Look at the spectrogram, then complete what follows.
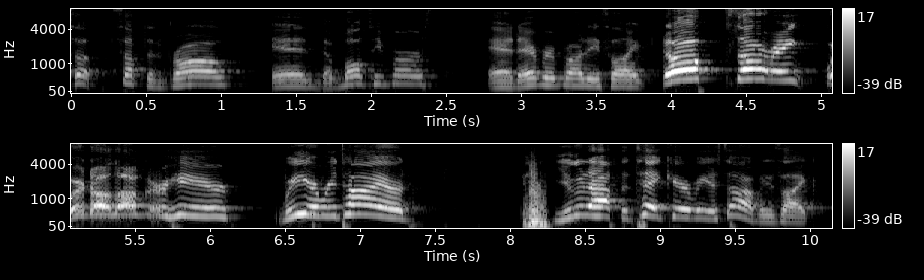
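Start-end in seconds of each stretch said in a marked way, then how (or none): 3.9-9.7 loud, high, brusque brush-off; dismissive refusal. Acted. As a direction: turn him down emphatically. Everybody refuses Doctor Strange.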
